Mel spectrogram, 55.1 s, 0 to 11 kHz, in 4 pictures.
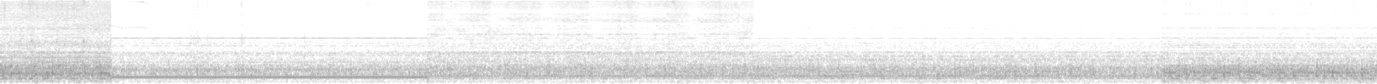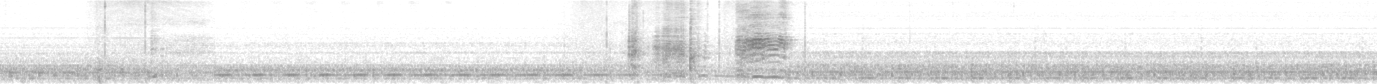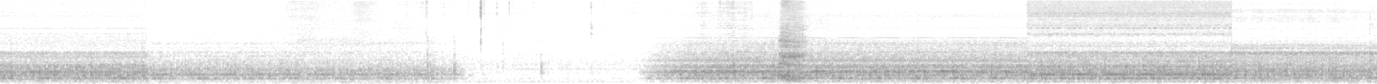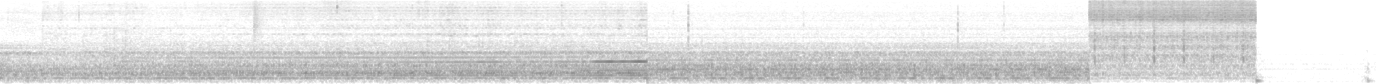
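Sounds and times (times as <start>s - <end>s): pottery wheel humming: 0.0s - 32.0s, 34.0s - 53.9s.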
